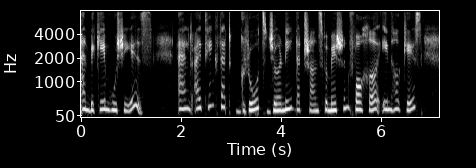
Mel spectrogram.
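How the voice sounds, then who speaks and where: A woman's dark, mellow, somewhat breathy voice at a fairly slow pace, with lively intonation. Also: fairly high pitch for a woman, dry, close sound with no echo. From India. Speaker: communication coach and corporate trainer. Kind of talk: podcast interview answer.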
